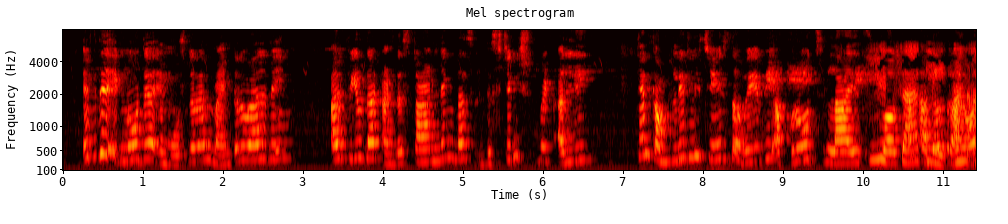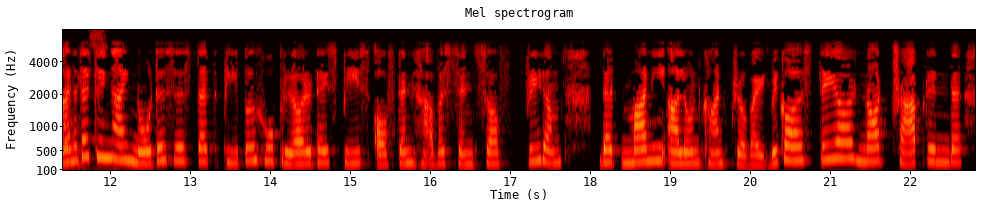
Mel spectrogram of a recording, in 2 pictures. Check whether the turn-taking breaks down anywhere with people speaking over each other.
Yes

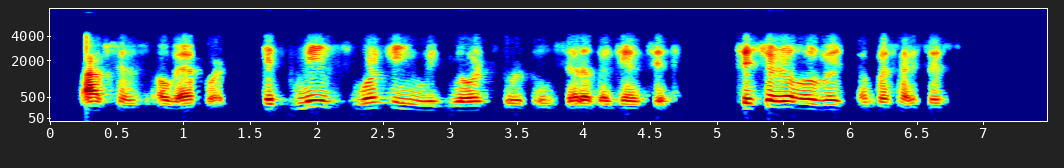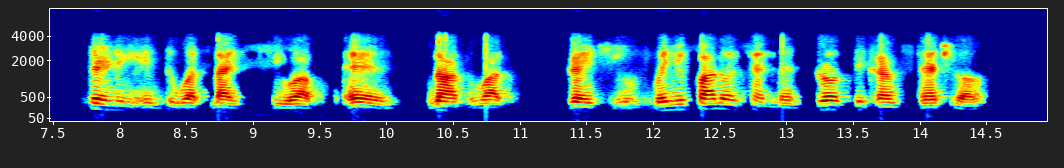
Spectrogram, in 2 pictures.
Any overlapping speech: No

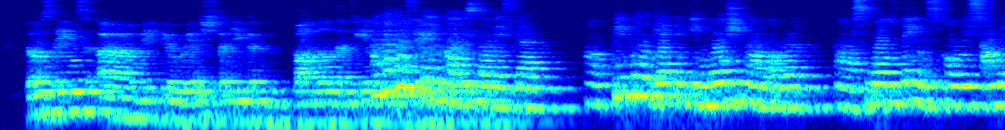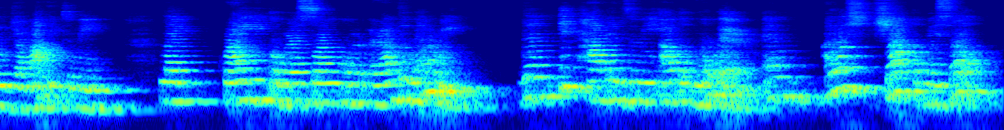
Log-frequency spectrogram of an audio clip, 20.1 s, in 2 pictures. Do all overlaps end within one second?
No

